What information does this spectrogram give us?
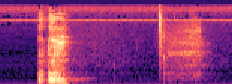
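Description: A person with a tickle in the throat clears it twice: first a loud, raspy rasp, then after a pause a shorter, quieter hack trailing off into a soft breath.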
